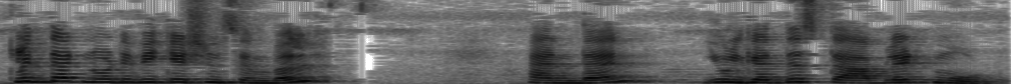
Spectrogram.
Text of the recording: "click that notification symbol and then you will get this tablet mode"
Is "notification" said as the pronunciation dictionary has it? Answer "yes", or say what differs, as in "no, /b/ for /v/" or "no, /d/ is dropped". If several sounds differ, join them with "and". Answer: yes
